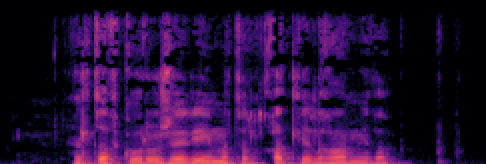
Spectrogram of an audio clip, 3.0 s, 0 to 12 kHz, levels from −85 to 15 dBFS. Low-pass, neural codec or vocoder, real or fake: 10.8 kHz; none; real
